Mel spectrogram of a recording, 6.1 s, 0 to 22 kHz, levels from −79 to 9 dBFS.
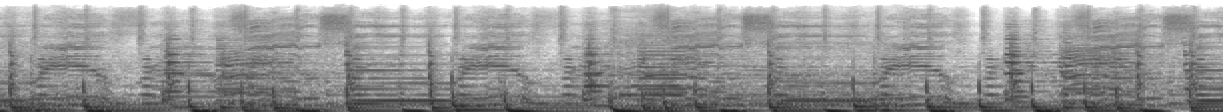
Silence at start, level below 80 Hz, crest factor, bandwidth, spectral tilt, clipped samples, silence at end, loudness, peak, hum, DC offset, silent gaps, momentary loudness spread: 0 s; -12 dBFS; 10 dB; 17 kHz; -5 dB/octave; under 0.1%; 0 s; -11 LUFS; 0 dBFS; none; under 0.1%; none; 2 LU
